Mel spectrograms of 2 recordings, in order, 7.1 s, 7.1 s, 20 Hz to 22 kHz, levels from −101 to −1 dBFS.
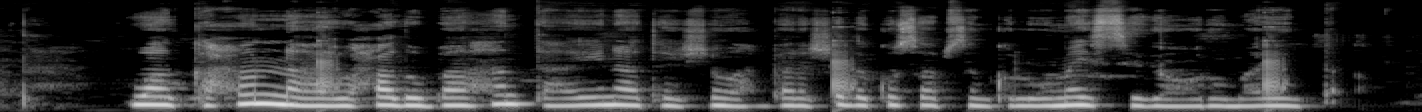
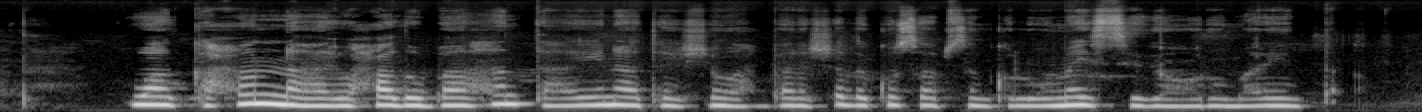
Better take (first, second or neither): second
